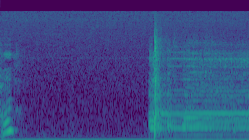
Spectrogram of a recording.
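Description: Silhouette Cameo Pro cutting machine's motor starting suddenly about one and a half seconds in, with a steady even whine, as it runs its load routine after the load button is pressed with no mat set up to feed.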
